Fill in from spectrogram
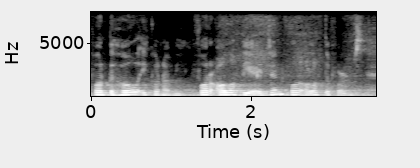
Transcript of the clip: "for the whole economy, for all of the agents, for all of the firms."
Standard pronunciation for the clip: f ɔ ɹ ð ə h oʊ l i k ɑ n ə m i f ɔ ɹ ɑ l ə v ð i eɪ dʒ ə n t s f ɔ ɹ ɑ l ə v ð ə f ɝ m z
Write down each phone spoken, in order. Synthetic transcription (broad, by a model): f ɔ ɹ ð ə h oʊ l i k ɑ n ə m i f ɔ ɹ ɑ l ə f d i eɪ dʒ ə n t f ɔ ɹ ɑ l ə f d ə f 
